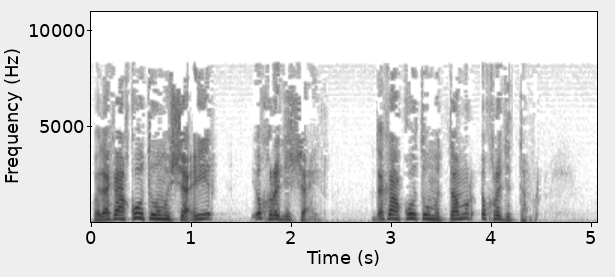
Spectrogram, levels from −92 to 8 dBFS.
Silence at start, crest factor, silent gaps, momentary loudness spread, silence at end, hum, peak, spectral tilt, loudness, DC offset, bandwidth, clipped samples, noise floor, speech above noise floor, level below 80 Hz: 0 s; 18 dB; none; 12 LU; 0.7 s; none; -2 dBFS; -5.5 dB/octave; -20 LUFS; under 0.1%; 8.8 kHz; under 0.1%; -58 dBFS; 39 dB; -58 dBFS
